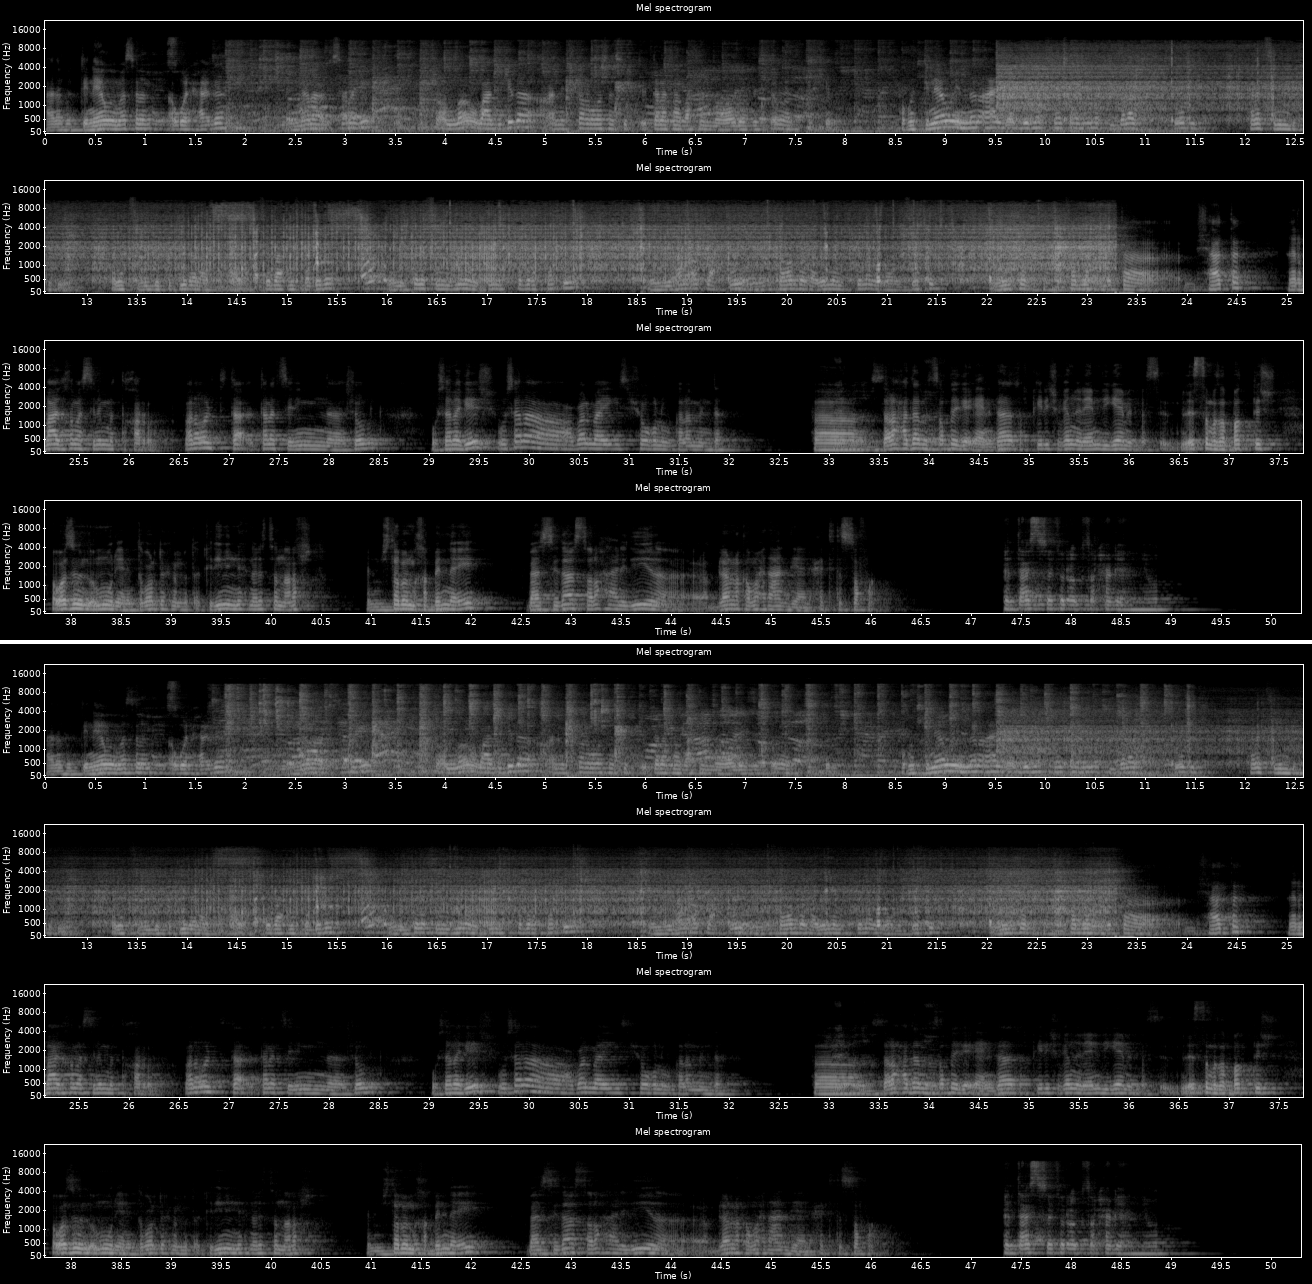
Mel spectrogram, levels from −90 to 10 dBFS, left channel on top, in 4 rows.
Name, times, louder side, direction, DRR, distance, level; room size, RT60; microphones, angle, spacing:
voice 1, 0.0-1.9 2.4-8.0 8.5-11.0 11.3-11.6 12.0-12.9 13.2-15.6 16.0-18.0 18.6-21.6 22.0-24.7 25.0-28.5 29.0-32.0 32.8-37.4 37.8-40.4 41.0-42.1 42.6-46.0, left 2 dB, 55° left, 1.6 m, -37 dB
voice 2, 0.9-1.5 19.4-20.0 22.9-23.2 33.0-33.4 33.9-34.1 47.3-48.9, equal, 5° right, 1.8 m, -42 dB
sound 1, 1.6-11.5, right 3 dB, 70° right, 5.9 m, -43 dB
sound 2, 9.5-23.3, left 6 dB, 75° left, 2.1 m, -36 dB
24.5 x 12.0 x 9.3 m
head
